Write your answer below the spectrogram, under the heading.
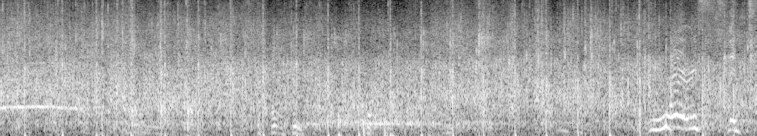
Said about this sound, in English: Please join me in applause.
